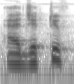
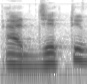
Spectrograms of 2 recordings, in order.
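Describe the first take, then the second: First: The d sound is left silent. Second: The d sound is clearly pronounced. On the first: The speaker calls it right. "यहाँ पे डी silent है" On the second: The speaker calls it wrong. "हम इसे एडजेक्टिव नहीं"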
